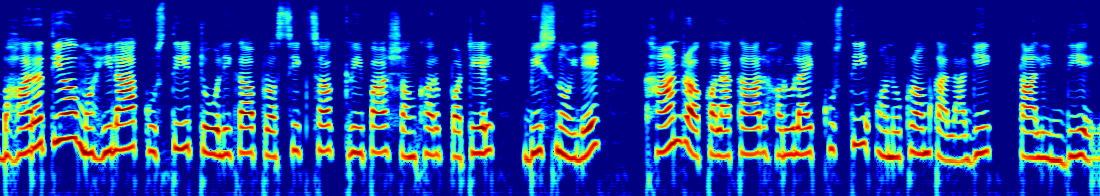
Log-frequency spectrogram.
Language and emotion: Nepali, neutral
